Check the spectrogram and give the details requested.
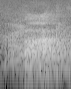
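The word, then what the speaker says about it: Bock: Bach, B-O-C-K, Sally, for future reference. That's my last name. I know it's really hard to pronounce, but yeah, that's it.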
